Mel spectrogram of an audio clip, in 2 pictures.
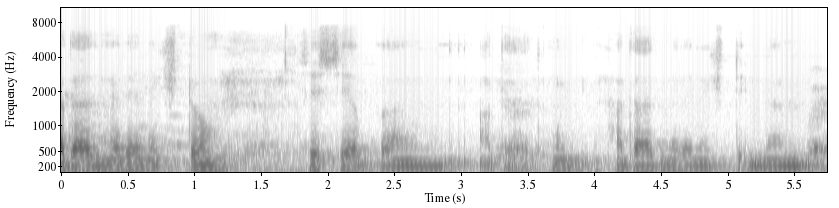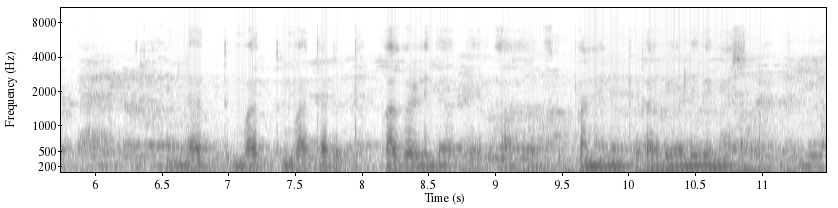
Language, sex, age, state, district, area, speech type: Kannada, male, 18-30, Karnataka, Hassan, rural, spontaneous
